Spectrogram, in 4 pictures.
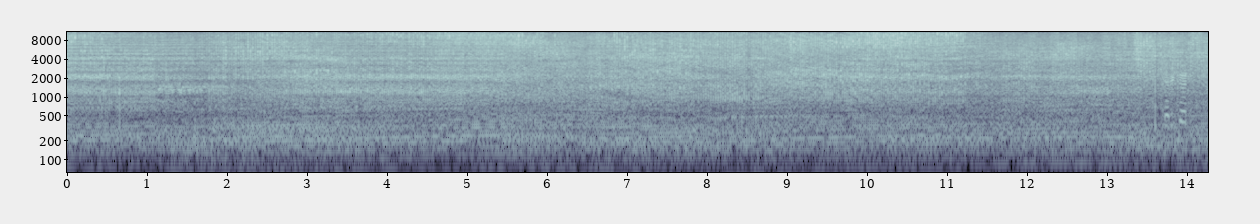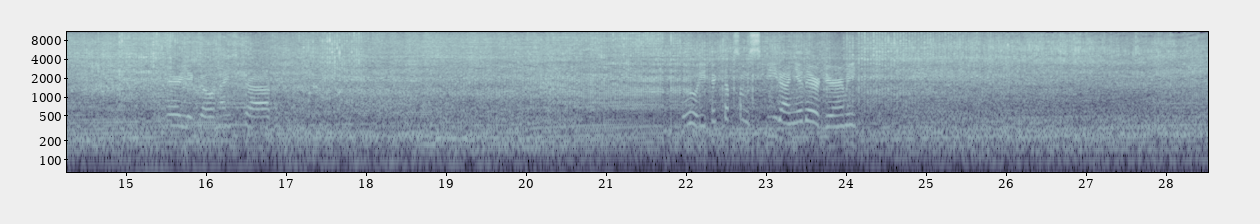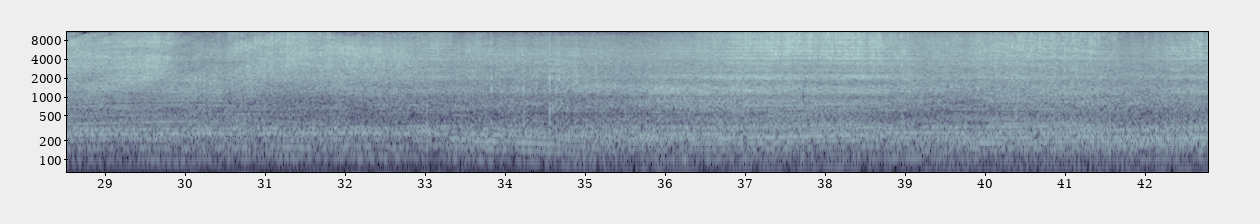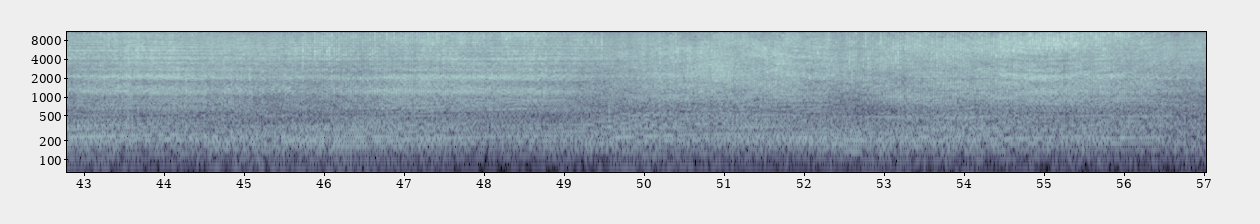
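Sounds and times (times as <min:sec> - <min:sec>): racing kart engines buzzing: 0:00.0 - 0:57.0.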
